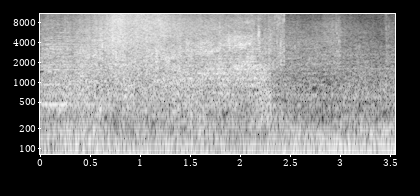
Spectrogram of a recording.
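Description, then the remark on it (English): A loud, sustained thunder crack: a harsh, crackling roar over a heavy low rumble that fills the whole clip, easing slightly in its upper hiss near the end. No voices. “Thunder ripped over him and over both armies, dropping men to the ground on both sides.”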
